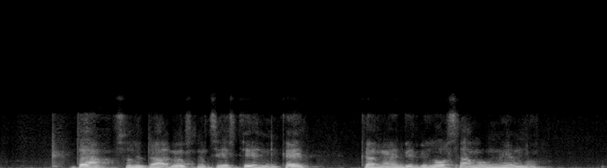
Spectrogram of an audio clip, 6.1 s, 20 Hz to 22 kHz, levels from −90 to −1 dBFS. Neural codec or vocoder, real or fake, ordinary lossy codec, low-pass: codec, 16 kHz, 2 kbps, FreqCodec, smaller model; fake; Opus, 32 kbps; 7.2 kHz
